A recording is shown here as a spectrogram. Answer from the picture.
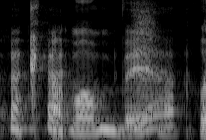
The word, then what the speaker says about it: Camembert: Camembert. – Meinst du Camembert? – Camembert, Untersorte Monstera.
